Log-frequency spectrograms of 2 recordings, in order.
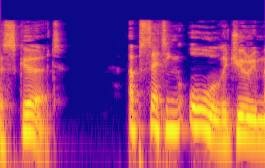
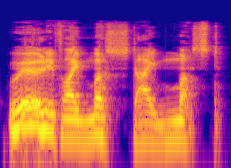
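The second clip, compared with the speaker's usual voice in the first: melancholy; slower than usual. A narrator's reading. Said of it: "with a melancholy air".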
